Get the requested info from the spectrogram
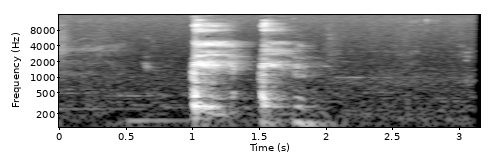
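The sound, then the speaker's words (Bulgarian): Two sharp coughs close together, the second following about half a second after the first, loud against a quiet background with faint low hum. “Кашлица, която освобождава излишното, непотребното напрежение, което доистича.”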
